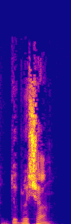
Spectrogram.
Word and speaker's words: Desplechin: que dirían en francés, Desplechin, ¿no? Porque la S no se pronuncia, creo.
